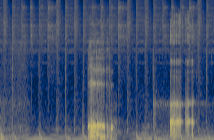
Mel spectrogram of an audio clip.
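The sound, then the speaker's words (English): Two loud, guttural burps break out in turn against a steady pulsing rhythmic background. The second burp is shorter than the first. “That's like eight burps”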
